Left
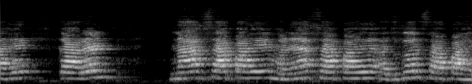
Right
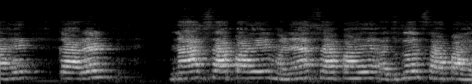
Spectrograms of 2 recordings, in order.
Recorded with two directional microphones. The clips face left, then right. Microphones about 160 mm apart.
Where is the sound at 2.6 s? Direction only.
20° left (ahead or behind).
